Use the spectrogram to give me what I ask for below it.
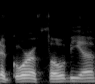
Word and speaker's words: agoraphobia: and video about his mom who has a a gor phobia I think is that how you say it agoraphobia yeah yeah and he he you know I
